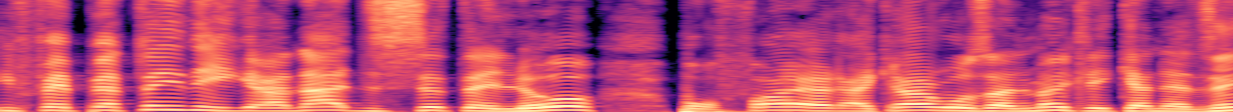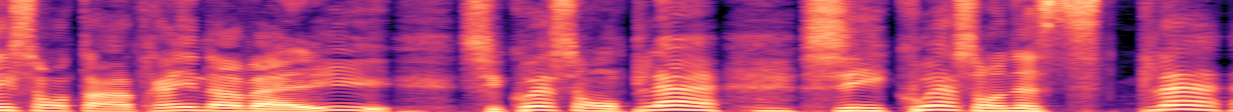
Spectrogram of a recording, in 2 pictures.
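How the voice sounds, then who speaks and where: Speaking at a fairly slow pace in a Quebec accent, this animated voice comes across dry and close, with no echo. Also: man, high pitch for a man, ordinary pitch variation. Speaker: history podcast host. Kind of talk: storytelling, casual chat.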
